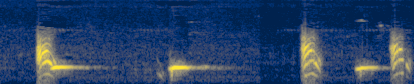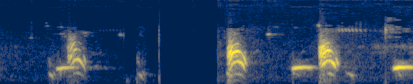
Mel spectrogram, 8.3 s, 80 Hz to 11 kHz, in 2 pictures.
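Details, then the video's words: Greater painted-snipe heard at night during March 2024. Loud falling notes come with short level hoots after them, spaced irregularly, some singly and some in quick pairs. Silence fills the gaps. "Tiếng Chim Nhát Hoa Đánh Đêm Vụ Tháng 3 Năm 2024"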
